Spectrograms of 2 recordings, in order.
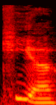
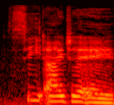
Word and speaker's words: Cija: It's Kia, like the car. Cija. It doesn't, yeah, you wouldn't think it would be pronounced that way.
